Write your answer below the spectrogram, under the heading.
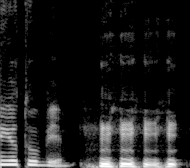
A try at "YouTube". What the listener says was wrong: Perfect. Perfect.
